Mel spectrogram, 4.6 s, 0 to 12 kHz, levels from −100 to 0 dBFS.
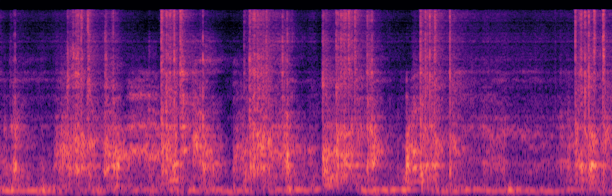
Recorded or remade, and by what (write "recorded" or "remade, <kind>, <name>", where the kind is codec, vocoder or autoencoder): remade, codec, SNAC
